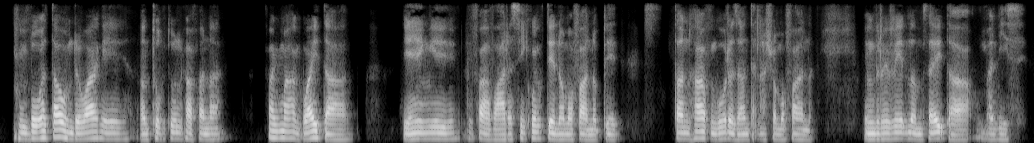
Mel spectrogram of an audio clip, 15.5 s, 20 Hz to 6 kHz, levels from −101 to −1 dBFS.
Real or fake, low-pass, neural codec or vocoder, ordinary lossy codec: fake; 5.4 kHz; codec, 16 kHz, 2 kbps, X-Codec, WavLM features, trained on Multilingual LibriSpeech; none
